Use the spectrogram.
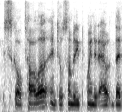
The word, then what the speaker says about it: Skulltula: my high school who used to pronounce it Scalantula. Huh? Yeah, like there's no A in the like. And see, I've always called them Skulltulas. That's how I used to say it, Skulltula. Understandable, incorrect way of saying.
